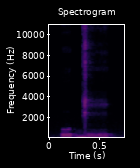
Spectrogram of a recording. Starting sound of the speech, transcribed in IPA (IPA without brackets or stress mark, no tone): u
